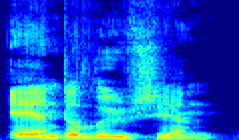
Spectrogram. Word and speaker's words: Andalusian: Andalusian. And I'm pretty sure I said that right. – Yes. – Mm-hmm. – You did.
